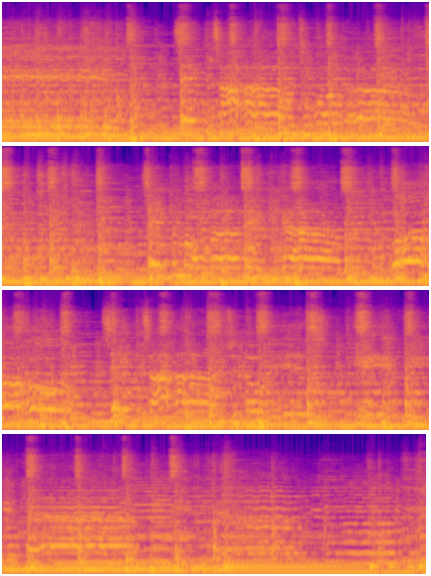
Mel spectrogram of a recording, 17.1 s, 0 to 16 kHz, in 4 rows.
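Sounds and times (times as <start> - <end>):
bowed fiddle melody: 0.0 - 17.0
electric bass guitar: 0.0 - 17.0
strummed acoustic guitars: 0.0 - 17.0.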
